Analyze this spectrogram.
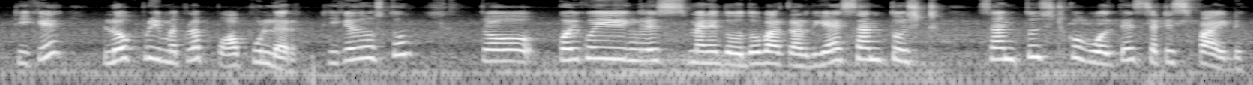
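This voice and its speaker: A woman's voice: fairly high pitch, slight background noise. A woman with an Indian accent teaching English words, who keeps checking in with her listeners and asks each question before she answers it. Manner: repeats "theek hai doston" often and asks questions before giving answers. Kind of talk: spoken vocabulary lesson.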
